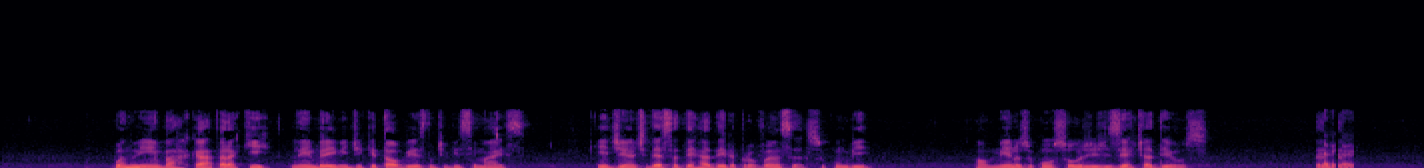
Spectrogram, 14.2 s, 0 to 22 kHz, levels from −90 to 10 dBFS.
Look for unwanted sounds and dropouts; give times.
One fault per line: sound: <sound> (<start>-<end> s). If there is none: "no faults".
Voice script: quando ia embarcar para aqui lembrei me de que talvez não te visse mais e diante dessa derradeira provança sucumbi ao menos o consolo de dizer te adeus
sound: laugh (13.2-13.5 s)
